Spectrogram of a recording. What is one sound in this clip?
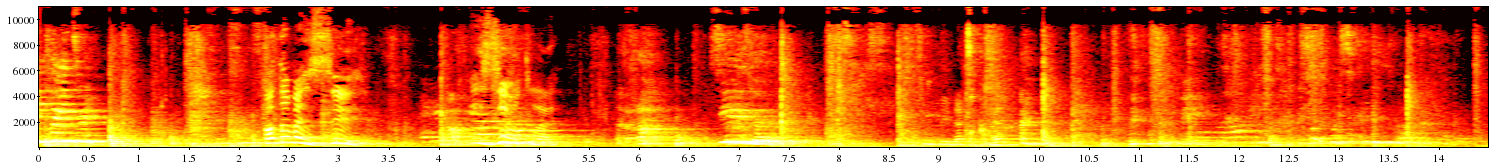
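Footsteps climb stairs.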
